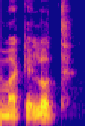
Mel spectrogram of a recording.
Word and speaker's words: Macelot: Ok, entonces entendiendo esto, vamos a seguir un poquito más adelante porque hoy quiero terminar la lección de Macelot, que te dije que Macelot en hebreo se pronuncia Maquelot, así como se elata en español, en hebreo se pronuncia que, que elata.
